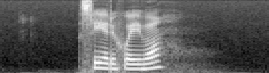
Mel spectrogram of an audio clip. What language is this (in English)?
Swedish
